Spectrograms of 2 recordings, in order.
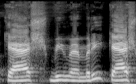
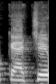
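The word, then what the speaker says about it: cache: Registers है, ये भी सीपीयू के काफ़ी पास होते हैं, और कैश मेमोरी भी यहाँ पे काफ़ी पास होती है। कुछ लोग इसको कैचे बोलते हैं, वो गलत प्रोनाउंसिएशन है, आपको प्रोनाउंसिएशन सही करनी चाहिए।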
